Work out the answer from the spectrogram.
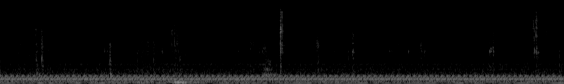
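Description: Faint, scattered mouth clicks and smacks of a person chewing fried food, over a steady low hum inside a car's cabin.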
